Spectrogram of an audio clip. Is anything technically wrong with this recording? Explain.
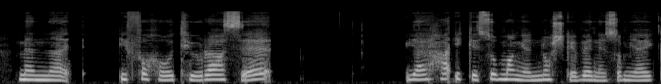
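Yes, there are two faults. Throughout the speech, the treble sounds synthetic: s sounds come out gritty and metallic, with nothing above 12.3 kHz. The likely cause is HE-AAC compression, where spectral band replication rebuilds the upper bands from copied lower ones. The plainly audible damage points to a low bitrate of around 16 kbps.

Pre-echo appears from 5.62 to 5.67 s, just after "har ikke så mange". A short hiss leads into the next attack, which sounds smeared. The codec spread quantisation noise across its transform block, so the noise meant for the onset leaked into the quiet 47 ms before it.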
